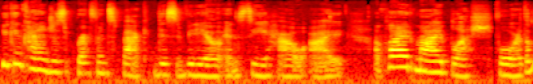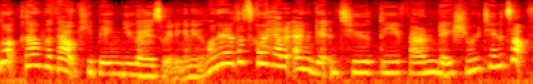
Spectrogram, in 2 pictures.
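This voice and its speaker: Noticeable background noise sits behind a woman who talks with hardly any pauses. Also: moderate pace. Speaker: makeup tutorial creator. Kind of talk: makeup tutorial talk to camera.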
